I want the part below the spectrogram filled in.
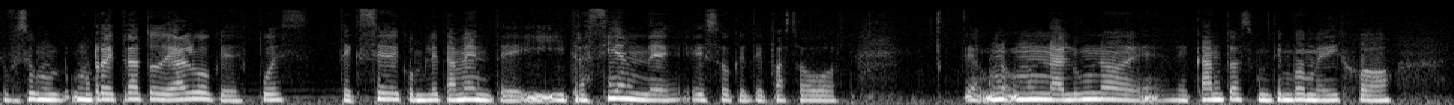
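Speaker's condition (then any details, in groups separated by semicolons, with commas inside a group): No condition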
